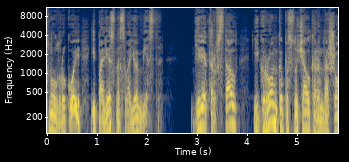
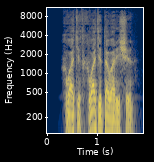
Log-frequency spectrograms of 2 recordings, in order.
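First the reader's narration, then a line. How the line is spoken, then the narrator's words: Stern. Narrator (Russian): строго сказал он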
